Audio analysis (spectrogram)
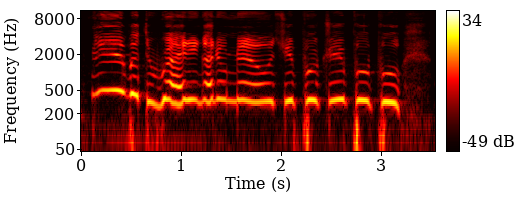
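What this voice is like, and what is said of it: Mocking impersonation of a dismissive critic. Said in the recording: “That's my impersonation. ... That was the most adorable bad customer out there.”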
